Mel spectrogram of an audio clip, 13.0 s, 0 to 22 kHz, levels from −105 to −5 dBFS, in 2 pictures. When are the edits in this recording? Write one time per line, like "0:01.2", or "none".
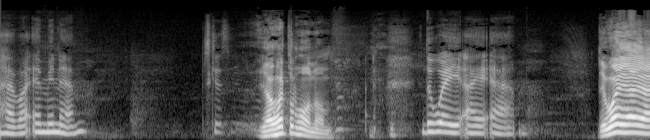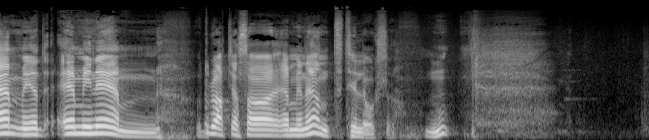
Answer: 0:02.9
0:08.5
0:10.1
